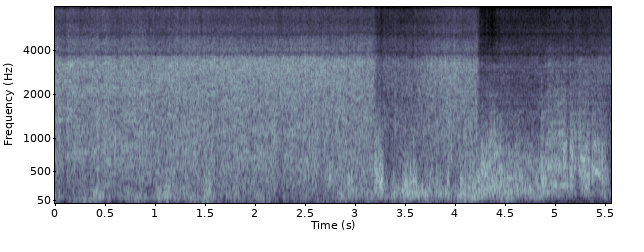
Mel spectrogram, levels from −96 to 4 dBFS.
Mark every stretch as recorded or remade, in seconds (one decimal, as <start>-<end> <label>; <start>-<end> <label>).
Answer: 0.0-1.1 remade; 1.1-4.2 recorded; 4.2-5.6 remade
